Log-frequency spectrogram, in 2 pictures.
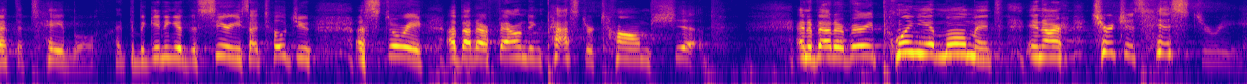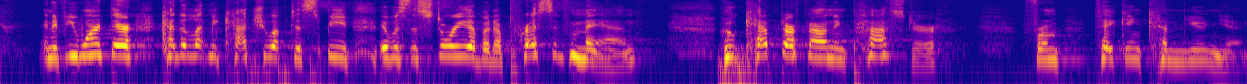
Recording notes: From our Crosswalk contemporary service in Asbury Hall. From our Crosswalk contemporary service in Asbury Hall.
